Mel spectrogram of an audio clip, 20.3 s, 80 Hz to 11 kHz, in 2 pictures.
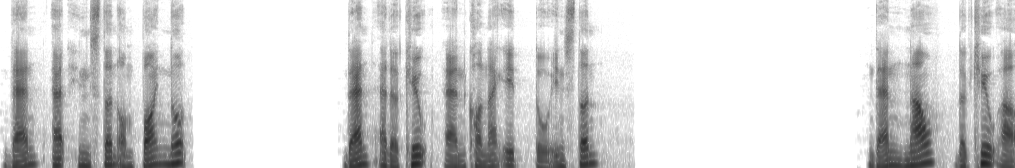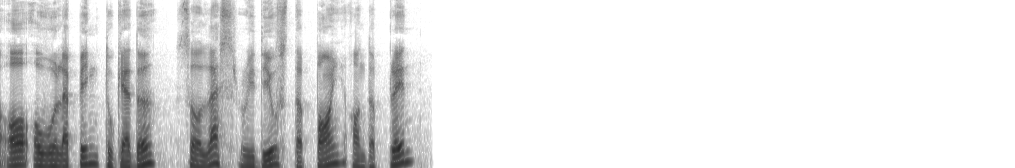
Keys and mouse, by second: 0.4 shift+a, 3.5 shift+a, 6.1-7.1 drag, 7.3-8.1 drag, 13.3 drag, 14.0 click, 14.6-15.4 drag, 15.5 click, 15.9-16.3 drag, 17.2-19.9 drag, 19.2 KP_0, 20.2-20.3 middle drag.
